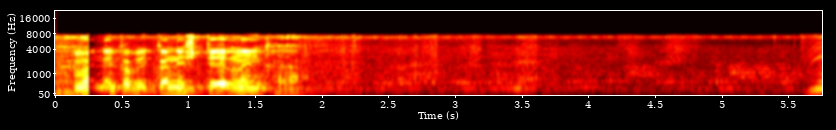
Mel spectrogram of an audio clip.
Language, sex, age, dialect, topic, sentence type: Hindi, male, 18-24, Hindustani Malvi Khadi Boli, agriculture, statement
